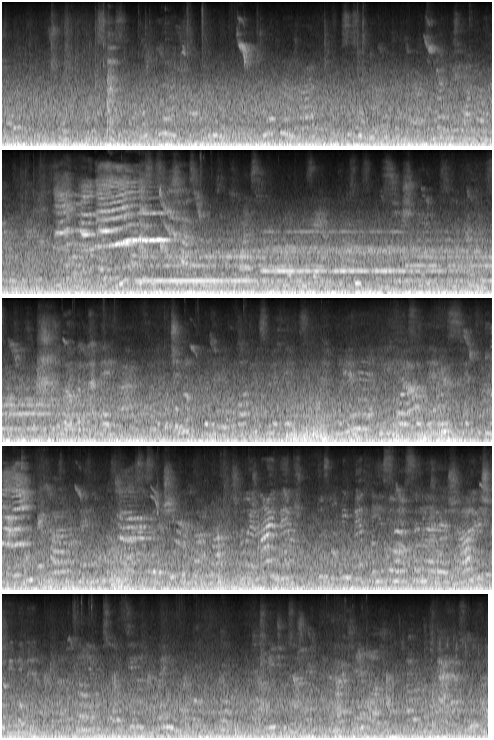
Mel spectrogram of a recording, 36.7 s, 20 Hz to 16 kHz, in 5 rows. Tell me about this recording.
cafe at Tivolski ribnik (Tivoli pond), ambience and city sounds, horns of trains, which can be heard all over town. (Sony PCM D50, DPA4060)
